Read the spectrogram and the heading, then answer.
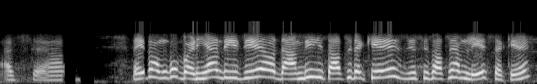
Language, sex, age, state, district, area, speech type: Hindi, female, 18-30, Uttar Pradesh, Mirzapur, urban, conversation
